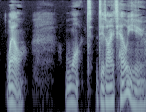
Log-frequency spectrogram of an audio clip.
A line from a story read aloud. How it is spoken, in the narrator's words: said the rat very crossly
